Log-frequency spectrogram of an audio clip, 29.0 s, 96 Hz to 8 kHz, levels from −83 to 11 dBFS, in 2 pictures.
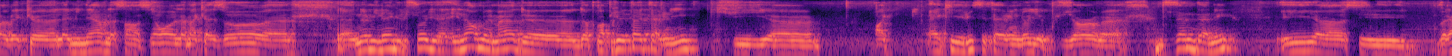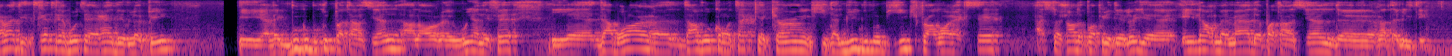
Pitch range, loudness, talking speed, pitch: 120-160 Hz, -16 LUFS, 180 wpm, 140 Hz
